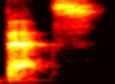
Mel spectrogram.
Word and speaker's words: Bex: Bex, pronounced Bex. There's no hex in Bex, or there may be if it's canceled.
